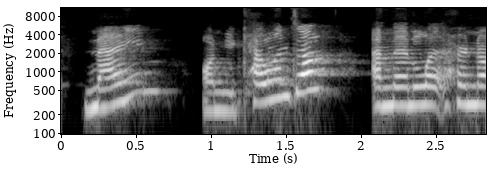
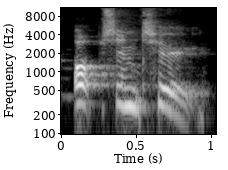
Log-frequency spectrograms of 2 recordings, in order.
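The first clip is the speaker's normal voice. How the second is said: "two" falls to close; pitch down. Shown as a demonstration. Coach models the second option, pitch down. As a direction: bring "two" down, settling the choice. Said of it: "pitch goes down".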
